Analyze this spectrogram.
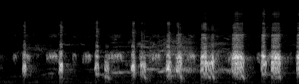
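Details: Female chukar partridge calling: a fast series of harsh chucking notes, sparse at first and growing louder and denser toward the end, with no other sounds.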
